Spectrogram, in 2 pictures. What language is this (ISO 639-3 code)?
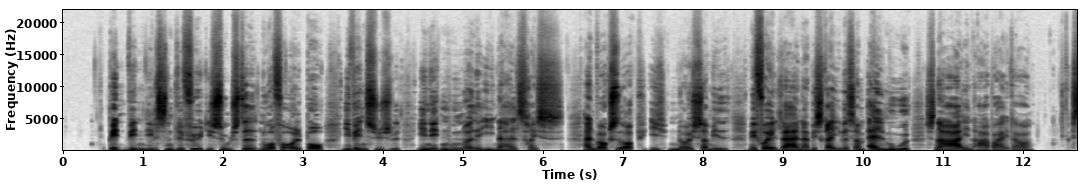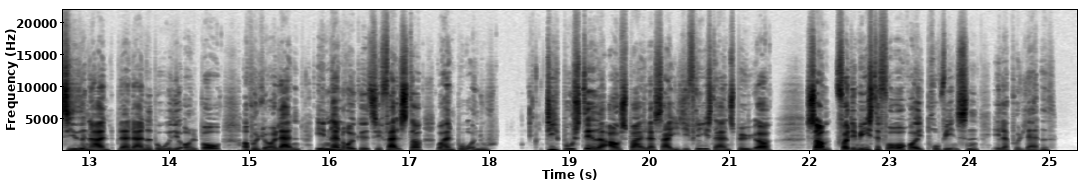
dan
